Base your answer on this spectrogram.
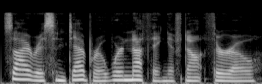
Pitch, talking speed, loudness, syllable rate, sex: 180 Hz, 185 wpm, -16 LUFS, 5.6 syllables/s, female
